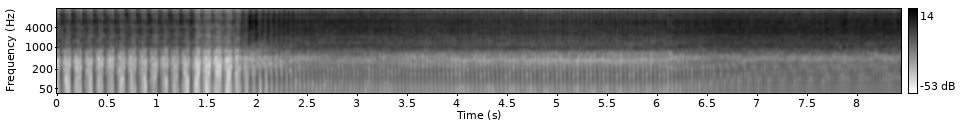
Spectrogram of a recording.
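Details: John Deere 3 hp tiller, neglected and being revived: several sharp starting pulses, then the little single runs steady and even with no misfires; running properly.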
